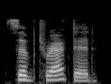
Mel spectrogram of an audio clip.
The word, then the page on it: subtracted: British English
